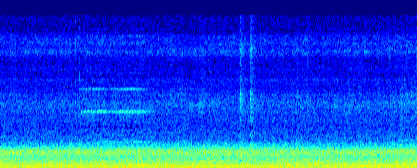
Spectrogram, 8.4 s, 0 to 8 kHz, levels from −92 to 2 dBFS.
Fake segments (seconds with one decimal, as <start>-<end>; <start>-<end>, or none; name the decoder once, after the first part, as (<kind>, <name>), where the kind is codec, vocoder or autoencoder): 3.4-4.1 (codec, SNAC)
